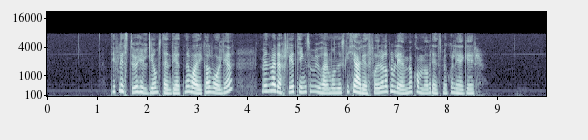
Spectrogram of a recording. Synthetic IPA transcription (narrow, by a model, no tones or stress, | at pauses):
d̪̥iːfleːst̪əʉɦɛld̪ɪəɔmst̪ɛnd̪ɪheːt̪nəʋɑːɾɪkəɑlʋoːɭɪə | mɛnʋæɖɑʃɭɪət̪ʰɪŋsɔmʉːhɑɾmuːnɪskəçæːɭɪheːt̪sfɔɾhɔloːpʰɾʊbleːməmeːoːkʰɔməoːʋəɾɛnsmeːkʰʊleːɡəɾ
